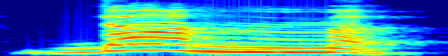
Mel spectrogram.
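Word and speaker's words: dame: «Э» на конце не произносим. Но мы помним с вами, что, во-первых, «д» очень твердая такая. Ну, хорошо, не твердая, не мягкая. Она такая взрывная. «Д». «Д». «Дам». Это хорошая «а». Это не «дам».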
